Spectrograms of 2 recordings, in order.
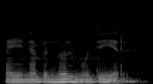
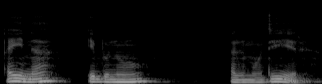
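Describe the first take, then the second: First: The words are read linked, with the glottal start dropped. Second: Each word is read separately, with its own glottal start.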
